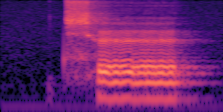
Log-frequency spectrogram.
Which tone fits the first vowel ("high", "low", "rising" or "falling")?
low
